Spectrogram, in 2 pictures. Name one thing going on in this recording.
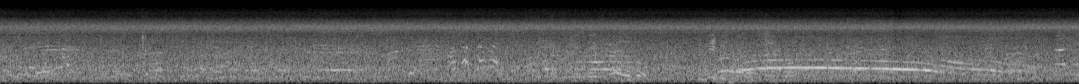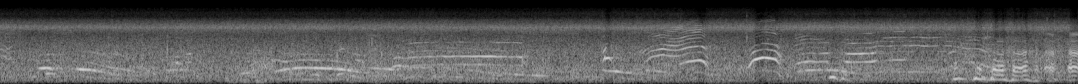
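A river flows and ripples gently.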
